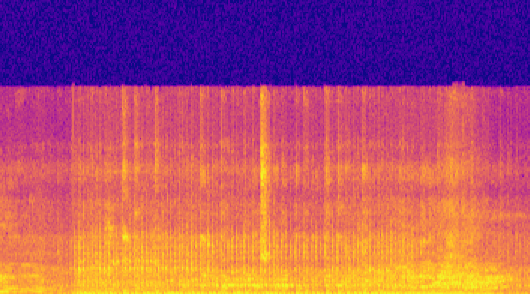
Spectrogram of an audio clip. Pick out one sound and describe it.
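A motorcycle engine idles with a steady, close putter.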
